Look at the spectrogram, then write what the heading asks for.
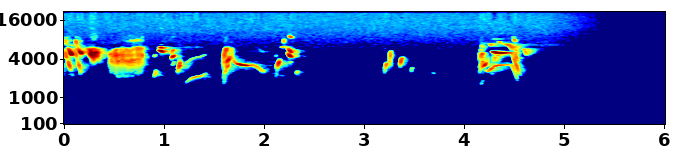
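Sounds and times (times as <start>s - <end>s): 
European goldfinch Carduelis carduelis twittering calls: 0.0s - 2.5s, 3.2s - 4.8s.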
